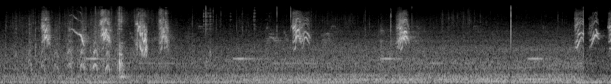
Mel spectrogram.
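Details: Sparrows arriving to be fed on a bridge over water at a shrine in May 2024: a quick cluster of sharp chirps early on, a lone chirp at three and four seconds, then a final pair, with faint hum and distant tones behind.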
